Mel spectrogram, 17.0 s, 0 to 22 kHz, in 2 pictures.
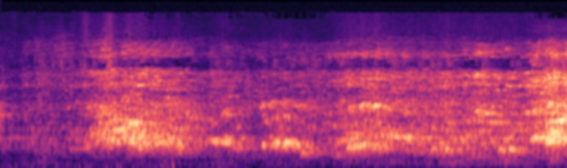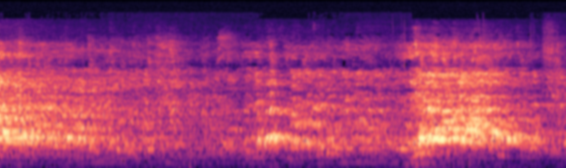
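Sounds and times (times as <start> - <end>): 
people laughing: 0.0 - 16.9
small family group cheering and whooping at a baby: 1.2 - 6.3, 7.9 - 10.3, 14.6 - 16.9.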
